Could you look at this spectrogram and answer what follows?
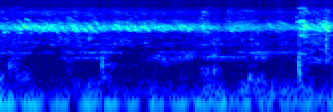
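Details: Thousands of white chicks calling together: a dense, continuous wall of high, shrill peeps, with a low background rumble throughout.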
